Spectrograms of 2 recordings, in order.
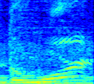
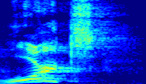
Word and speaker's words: Wort: It is the Wort. Not wart, not fort, not short.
